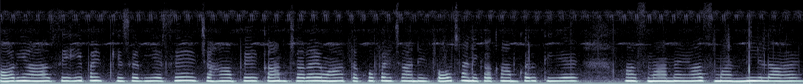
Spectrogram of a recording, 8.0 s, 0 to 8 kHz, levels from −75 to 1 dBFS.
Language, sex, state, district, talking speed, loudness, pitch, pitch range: Hindi, female, Odisha, Khordha, 200 wpm, -13 LUFS, 310 Hz, 305-320 Hz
